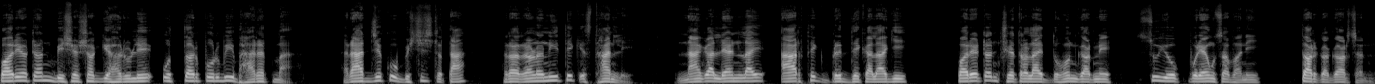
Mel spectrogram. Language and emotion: Nepali, neutral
